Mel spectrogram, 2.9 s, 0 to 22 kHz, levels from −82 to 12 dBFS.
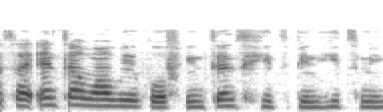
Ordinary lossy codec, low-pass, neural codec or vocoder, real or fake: none; 7.2 kHz; none; real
